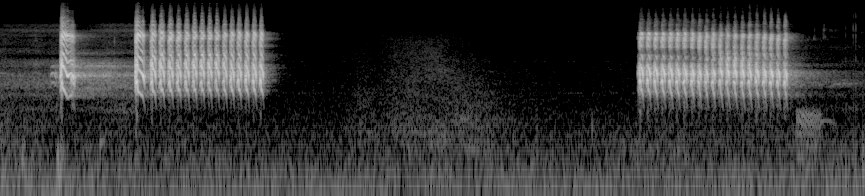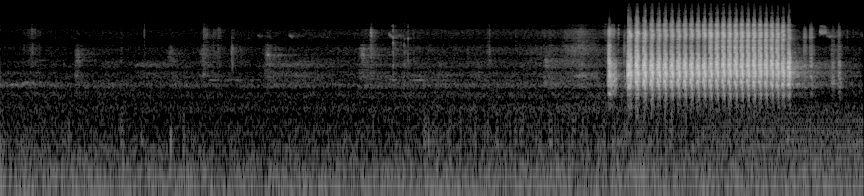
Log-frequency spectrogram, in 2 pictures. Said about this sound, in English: So here is a red-bellied woodpecker. And then here's another common red-bellied woodpecker call that you will hear.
